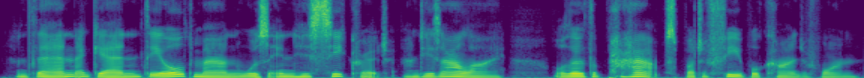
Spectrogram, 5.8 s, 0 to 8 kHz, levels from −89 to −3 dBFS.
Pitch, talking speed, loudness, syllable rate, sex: 160 Hz, 220 wpm, -18 LUFS, 5.6 syllables/s, female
